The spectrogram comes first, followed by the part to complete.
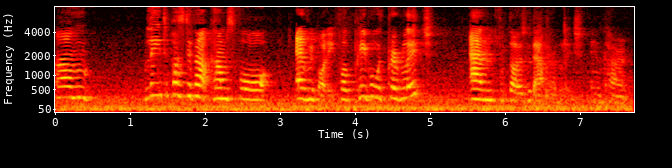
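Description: A woman with an Australian accent giving a measured conference presentation, reading from notes. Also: high voice, lively intonation, a bit bright. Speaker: academic panel speaker. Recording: distant, echoey, noisy room.

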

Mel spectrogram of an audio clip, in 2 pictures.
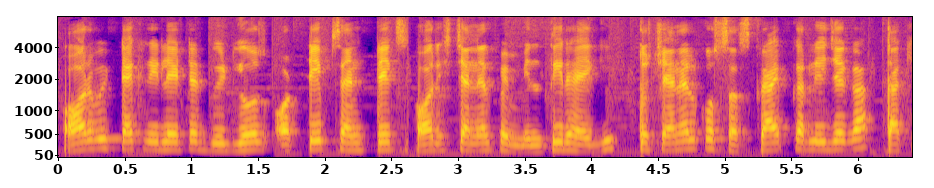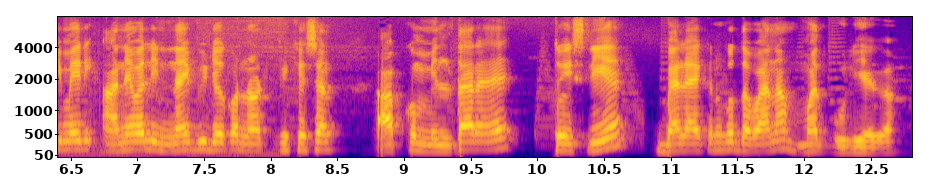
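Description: Man presenting a tech tutorial, faint music. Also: on the high side. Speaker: tech channel host. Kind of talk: software tutorial narration. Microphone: lapel mic. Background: faint background music.

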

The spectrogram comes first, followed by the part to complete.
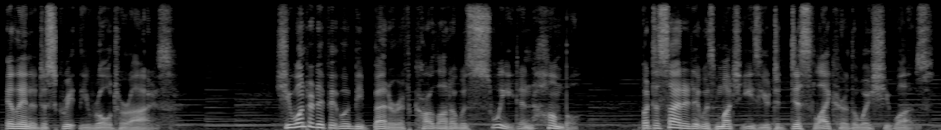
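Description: A man narrating a fan audio drama in a steady storytelling way. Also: fairly low pitch, a little fast, faint music behind.

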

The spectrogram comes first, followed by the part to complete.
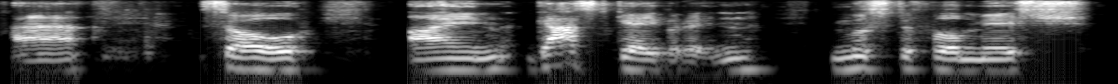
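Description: An English man in his sixties with an English accent, answering interview questions haltingly as he searches for words in a second language. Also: medium pitch, fairly even intonation. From England, near Liverpool. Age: 60s. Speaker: interview guest, language learner. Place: living room at home. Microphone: computer mic on video call. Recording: dull, lo-fi video call.

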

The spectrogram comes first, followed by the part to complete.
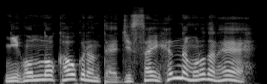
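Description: Guy reading as a cocky sleuth in a mystery audiobook, high lively voice, gloating as he explains. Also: normal speed, no echo, clean studio sound. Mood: musing, excited. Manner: taunting, self-satisfied, explanatory. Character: smug, teasing male amateur detective, boastfully explaining his tricks.

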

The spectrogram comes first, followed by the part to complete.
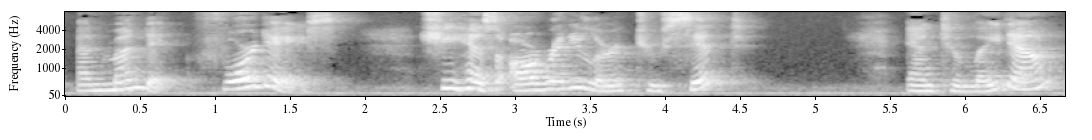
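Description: An older American woman in her sixties or beyond hosting a children's storytime, talking and reading aloud in simple, deliberate phrases for young listeners. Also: on the high side. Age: 60s or older. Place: living room at home, indoors. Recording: roomy echo.

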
